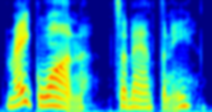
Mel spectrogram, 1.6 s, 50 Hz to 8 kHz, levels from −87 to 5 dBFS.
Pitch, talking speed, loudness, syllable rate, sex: 225 Hz, 150 wpm, -19 LUFS, 5.4 syllables/s, female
